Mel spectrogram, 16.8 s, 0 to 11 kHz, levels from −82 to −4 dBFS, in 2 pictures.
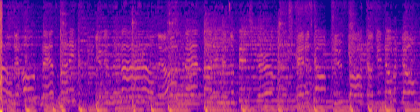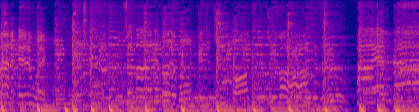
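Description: At the very start, from 0.00 to 0.04 s, file tags are played as audio: a block of text metadata is read as if it were samples, giving a loud, one-sided rasp. Its hard-edged, static-like texture marks it apart from a simple click or thump.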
